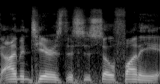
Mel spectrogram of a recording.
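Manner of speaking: usual speaking voice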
